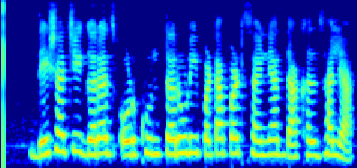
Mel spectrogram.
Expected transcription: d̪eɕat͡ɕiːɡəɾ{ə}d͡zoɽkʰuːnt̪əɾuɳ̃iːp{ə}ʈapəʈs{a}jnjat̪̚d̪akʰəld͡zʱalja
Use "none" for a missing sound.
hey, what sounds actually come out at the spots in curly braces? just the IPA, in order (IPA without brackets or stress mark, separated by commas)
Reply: ə, ə, ə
